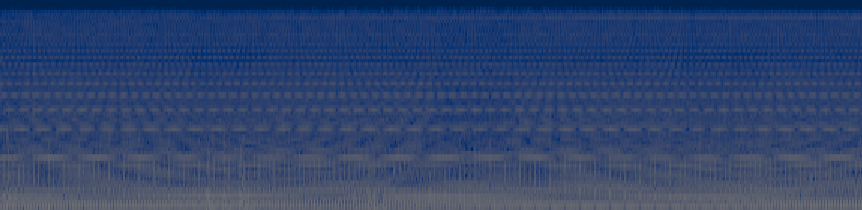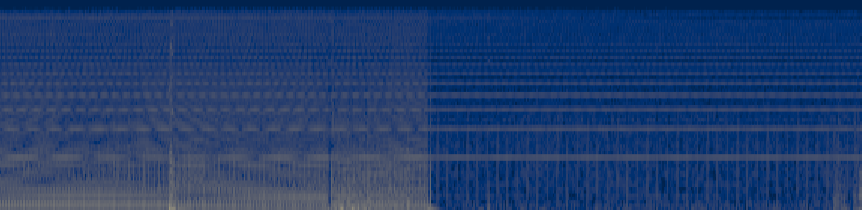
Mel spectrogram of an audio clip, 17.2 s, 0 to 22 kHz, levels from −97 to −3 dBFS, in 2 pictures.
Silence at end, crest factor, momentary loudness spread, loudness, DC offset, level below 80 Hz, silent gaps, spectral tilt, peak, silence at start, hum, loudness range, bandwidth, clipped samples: 0 s; 20 dB; 7 LU; -60 LUFS; under 0.1%; -68 dBFS; none; -3.5 dB/octave; -40 dBFS; 0 s; none; 6 LU; 18 kHz; under 0.1%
